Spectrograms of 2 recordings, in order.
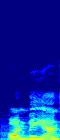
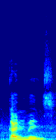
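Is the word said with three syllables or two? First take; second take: three; two. First: The word is said in three syllables. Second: The word is said in two syllables. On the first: "is a right pronunciation" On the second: "but we are saying what कन्वेंस"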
